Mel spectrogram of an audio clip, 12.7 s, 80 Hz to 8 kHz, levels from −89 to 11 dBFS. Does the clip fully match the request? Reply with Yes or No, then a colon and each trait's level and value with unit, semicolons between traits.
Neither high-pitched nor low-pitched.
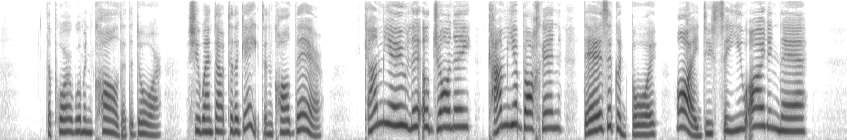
No: very high, 275 Hz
